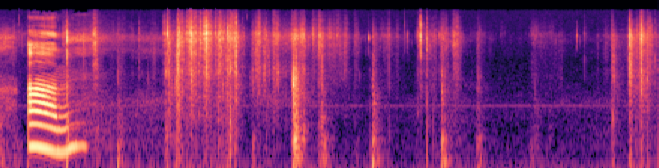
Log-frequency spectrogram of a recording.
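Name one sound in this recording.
Playing cards are shuffled and riffled with soft rapid clicks.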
